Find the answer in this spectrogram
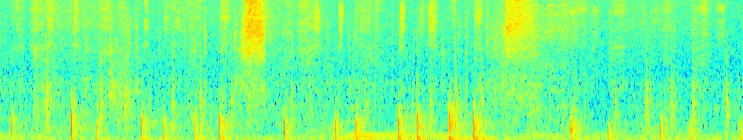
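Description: Dry-erase marker writing on a whiteboard: an irregular string of sharp taps, about two a second, as letters and numbers are put down, with a couple of short squeaky strokes. A low steady hum lies underneath.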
